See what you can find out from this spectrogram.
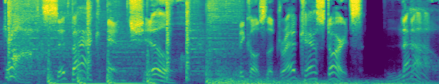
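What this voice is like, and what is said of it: Radio announcer voice, like Shaggy. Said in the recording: “I, I think I'm really getting this radio voice down ... you sound like Shaggy from Scooby ... I sound like all of those people I, I really don't like on the radio”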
